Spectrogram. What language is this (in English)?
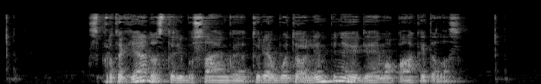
Lithuanian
